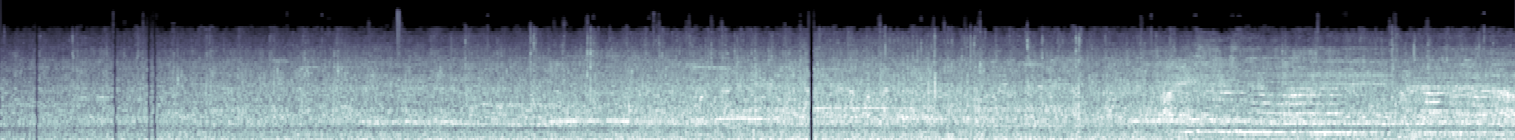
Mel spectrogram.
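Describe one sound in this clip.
A large stadium crowd cheers and roars steadily, growing louder.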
